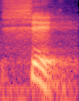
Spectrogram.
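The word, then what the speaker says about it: शे: And she is pronounced like she in shell.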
